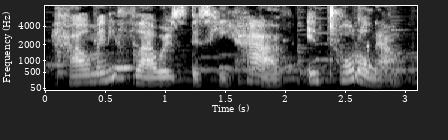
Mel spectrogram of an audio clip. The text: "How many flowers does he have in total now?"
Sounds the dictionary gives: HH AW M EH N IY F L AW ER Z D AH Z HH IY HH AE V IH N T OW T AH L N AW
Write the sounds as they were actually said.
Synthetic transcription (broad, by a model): HH AW M EH N IY F L AW ER Z D AH Z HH IY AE V IH N T OW T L N AW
